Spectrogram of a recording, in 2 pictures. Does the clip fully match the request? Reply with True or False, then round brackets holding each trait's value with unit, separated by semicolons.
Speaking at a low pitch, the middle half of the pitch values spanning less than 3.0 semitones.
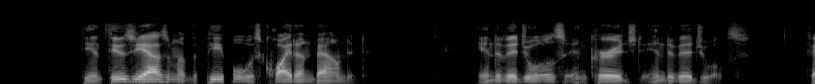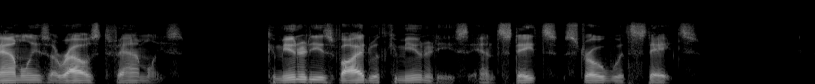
True (95 Hz; 2.6 semitones)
